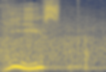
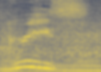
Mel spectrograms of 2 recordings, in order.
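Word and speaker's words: Gris: for impact goes to no not geese greece thank you for confirming that it's pronounced grease that's a good pick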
